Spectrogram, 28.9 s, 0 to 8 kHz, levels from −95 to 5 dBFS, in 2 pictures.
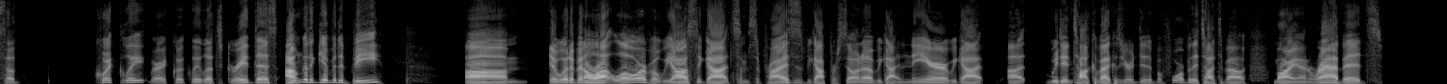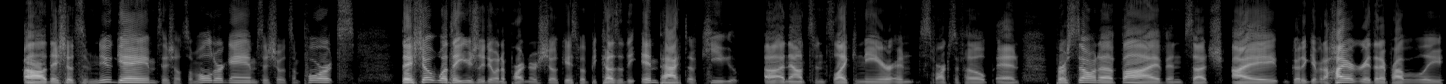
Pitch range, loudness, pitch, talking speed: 120-155 Hz, -34 LUFS, 135 Hz, 230 wpm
